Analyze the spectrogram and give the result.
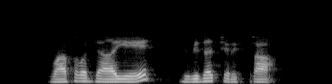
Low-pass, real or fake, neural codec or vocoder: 3.6 kHz; fake; codec, 16 kHz, 4 kbps, FunCodec, trained on Chinese and English, 50 frames a second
